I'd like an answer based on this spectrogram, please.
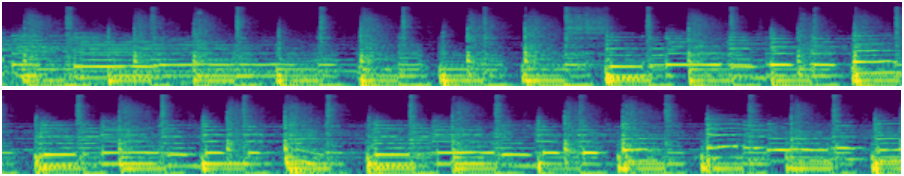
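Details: Upbeat swing-style music with plucked guitar and a steady rhythmic beat fills the whole stretch, with no animal voice heard.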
